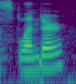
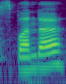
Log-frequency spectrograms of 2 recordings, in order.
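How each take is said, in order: First: The word ends with an added r sound. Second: The word ends in a plain vowel without r. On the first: "they go Splendor" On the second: "when people ask for Splenda"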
